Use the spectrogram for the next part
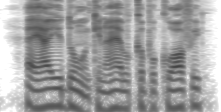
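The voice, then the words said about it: Put-on New York accent. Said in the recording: “I'm working on my New York accent.”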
